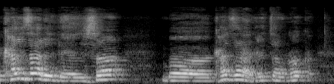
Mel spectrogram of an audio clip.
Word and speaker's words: 카이사르: 여기서 이제 시저에 대해서 좀 더 우리가 역사적으로 설명을 하면은, 시저라는 이름은 로마식 발음이에요. 그리고 그 그리스어로는 카이시로스예요. 카이시로스. 그리고 고전 라틴어 발음은 카이사르예요. 카이사르. 우리가 케자르 그러지 않습니까? 근데 우리말에는 카이사로 설명을 해놨어요.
